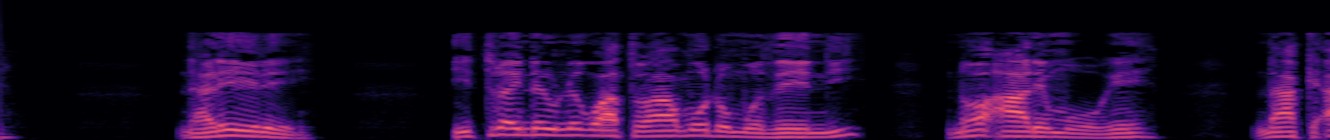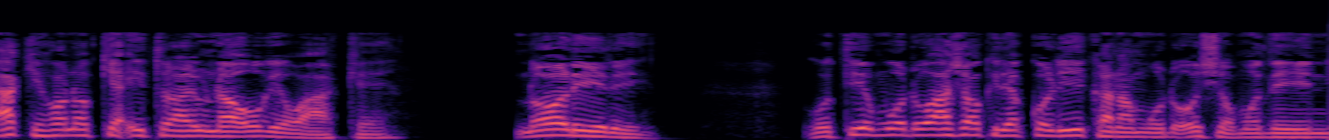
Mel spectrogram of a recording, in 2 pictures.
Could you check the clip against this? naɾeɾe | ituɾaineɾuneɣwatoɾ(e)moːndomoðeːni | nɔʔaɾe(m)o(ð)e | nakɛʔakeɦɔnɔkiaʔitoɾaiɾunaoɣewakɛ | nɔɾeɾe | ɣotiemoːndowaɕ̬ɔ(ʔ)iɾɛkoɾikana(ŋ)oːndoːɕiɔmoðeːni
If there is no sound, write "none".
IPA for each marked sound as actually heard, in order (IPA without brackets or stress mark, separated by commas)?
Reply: a, m, ɣ, k, m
